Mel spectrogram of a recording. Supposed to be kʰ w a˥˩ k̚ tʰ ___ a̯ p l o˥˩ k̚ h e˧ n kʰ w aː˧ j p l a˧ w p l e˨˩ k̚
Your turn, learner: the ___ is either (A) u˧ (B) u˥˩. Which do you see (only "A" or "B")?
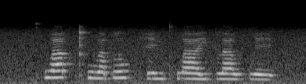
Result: A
